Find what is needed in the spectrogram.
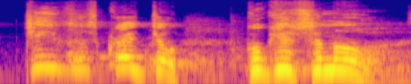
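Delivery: high, laughing mock exasperation; exasperated. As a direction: throw up your hands at Joe. Exasperated retort to Joe.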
